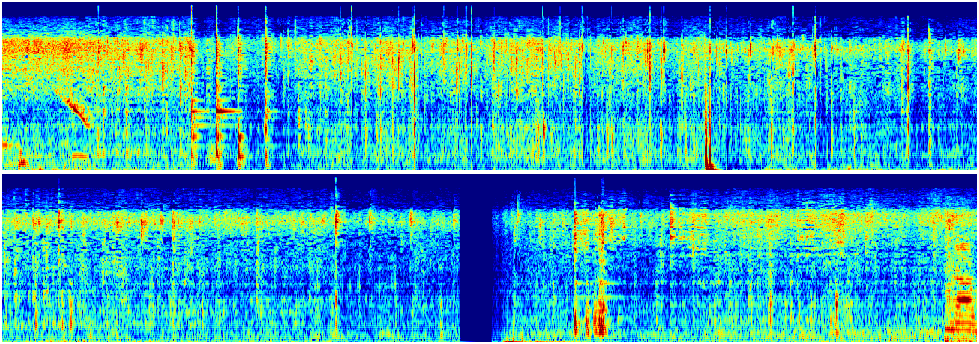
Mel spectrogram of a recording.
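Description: Potatoes frying and sizzling in hot oil over a village cooking fire, a steady loud crackle with stirring scrapes throughout and one brief dropout near the end.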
